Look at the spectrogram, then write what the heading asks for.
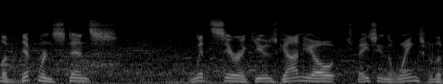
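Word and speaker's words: Gagnon: at six 495 pounds his name spelled G a G you know n pronounced gallo now Ronald to Reyes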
